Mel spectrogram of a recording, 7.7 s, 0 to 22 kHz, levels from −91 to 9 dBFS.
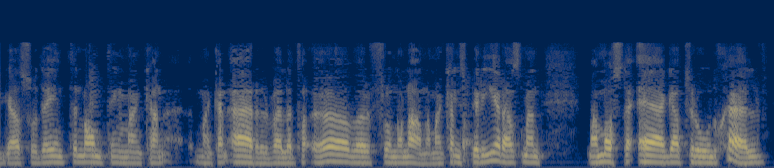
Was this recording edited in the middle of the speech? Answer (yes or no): yes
